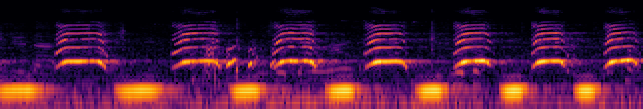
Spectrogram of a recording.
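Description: A siamang calls rhythmically, alternating deep humming booms with bright, arching barks about twice a second. The calls are loud and harsh-edged, echoing slightly as if in a large space.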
